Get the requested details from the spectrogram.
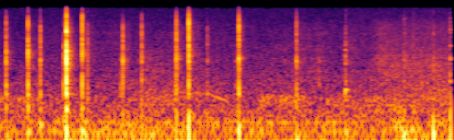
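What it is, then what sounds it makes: Laminated card bookmark. Long green-painted nails tap and scratch the surface of a small, flat, glossy laminated card bookmark with pink and green illustrated art, held in one hand. Quiet, sharp, bright clicks with almost no ring are scattered irregularly through the clip, over a soft low rumble and light scratching that fills the final second.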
